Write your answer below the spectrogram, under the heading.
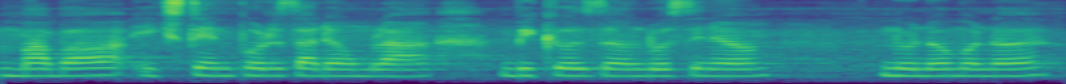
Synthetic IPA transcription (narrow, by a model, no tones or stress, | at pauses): mabaikstenpʰəɾsadəŋblabikʰɯzɯŋdɔsinə | nunɯmənɯ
